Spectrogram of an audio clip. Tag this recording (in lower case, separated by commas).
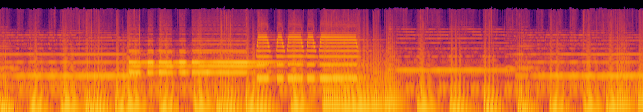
electronic music, music, electronica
